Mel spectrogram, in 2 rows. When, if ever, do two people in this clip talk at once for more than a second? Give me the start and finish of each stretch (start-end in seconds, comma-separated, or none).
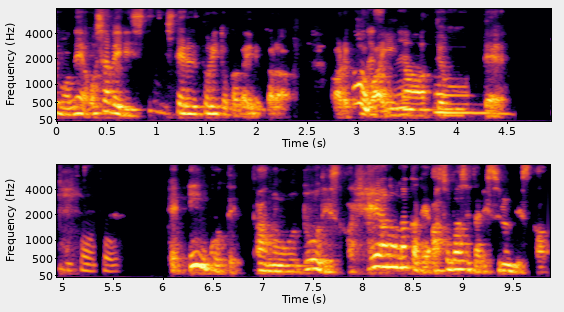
3.0-4.6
